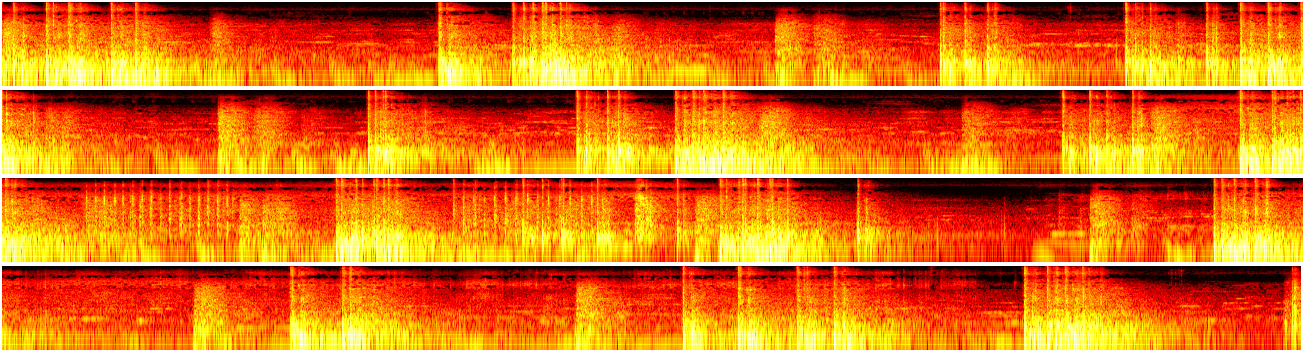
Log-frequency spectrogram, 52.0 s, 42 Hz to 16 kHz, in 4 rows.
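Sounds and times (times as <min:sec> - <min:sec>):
fireworks bangs: 0:00.0 - 0:52.0
music playing: 0:00.0 - 0:52.0
firework shell bursts: 0:36.9 - 0:51.0.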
